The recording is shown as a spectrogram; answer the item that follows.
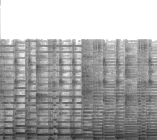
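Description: Instrumental interlude of a live Rajasthani folk bhajan: a quick melodic line of short held notes over a steady dholak beat.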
